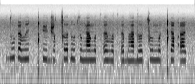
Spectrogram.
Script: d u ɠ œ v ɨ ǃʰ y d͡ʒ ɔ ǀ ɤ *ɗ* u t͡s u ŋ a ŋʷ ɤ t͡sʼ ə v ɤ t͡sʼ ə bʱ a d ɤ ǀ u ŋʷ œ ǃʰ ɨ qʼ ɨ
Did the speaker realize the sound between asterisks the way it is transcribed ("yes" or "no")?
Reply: yes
